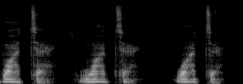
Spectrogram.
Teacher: Xo'p, British accentda bo'lsa, ya'ni Buyuk Britancha aksentda T'ligicha qoladi va yaqqol T talaffuz qilinadi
